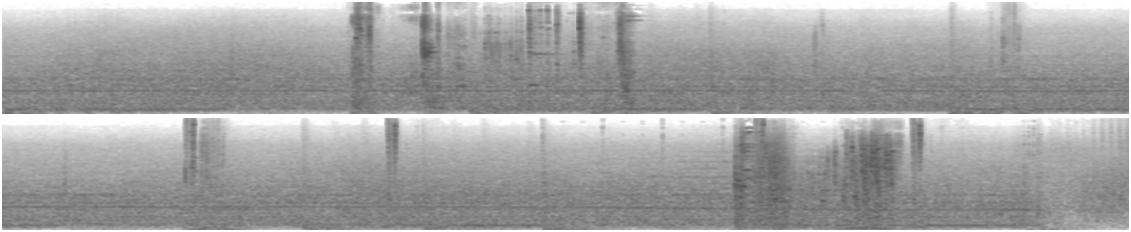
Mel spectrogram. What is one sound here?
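Waves wash and splash around a ship's hull.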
